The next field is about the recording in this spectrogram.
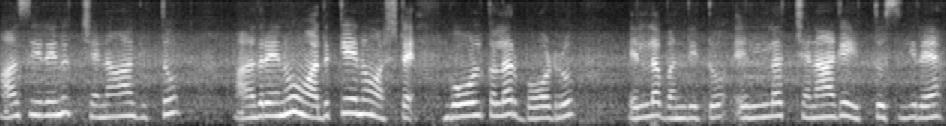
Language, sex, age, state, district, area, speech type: Kannada, female, 30-45, Karnataka, Kolar, urban, spontaneous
